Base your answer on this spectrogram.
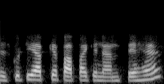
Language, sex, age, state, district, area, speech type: Hindi, male, 30-45, Uttar Pradesh, Sonbhadra, rural, conversation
